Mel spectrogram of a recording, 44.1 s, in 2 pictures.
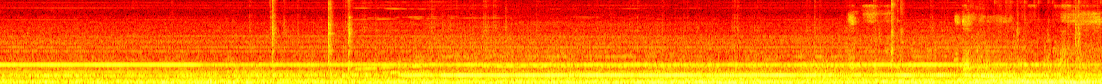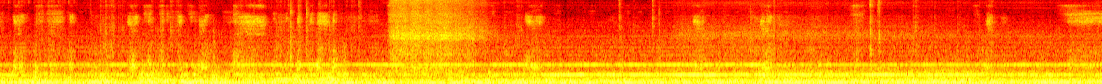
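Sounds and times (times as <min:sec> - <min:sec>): wheels rumbling on rail: 0:00.0 - 0:44.0
two-note hum: 0:04.9 - 0:25.0.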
